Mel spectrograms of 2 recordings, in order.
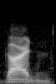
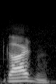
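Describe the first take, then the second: First: Emphatic repeat near usual pitch; Fletch's voice. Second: Higher, louder supplied word; pitched-up helpful prompt; Freddie's voice. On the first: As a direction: take up the word loudly. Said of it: "said Fletch". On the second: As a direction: chime in with a higher voice. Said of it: "said Freddie". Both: A narrator's reading.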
